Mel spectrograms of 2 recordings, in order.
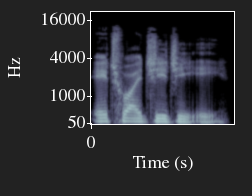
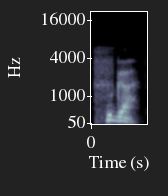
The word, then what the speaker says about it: hygge: but there's also the help me with the pronunciation of this word. It's the Danish word h y g g e. hygge hygge Okay.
